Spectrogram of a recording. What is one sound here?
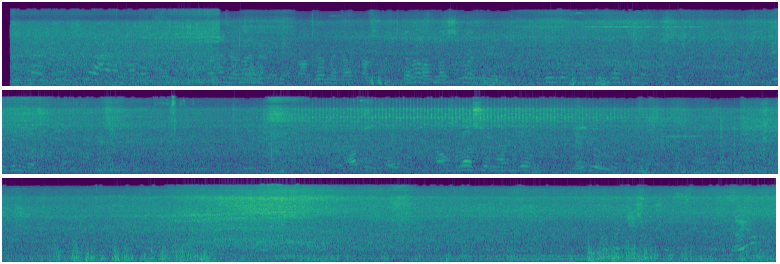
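Traffic hums along a street.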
